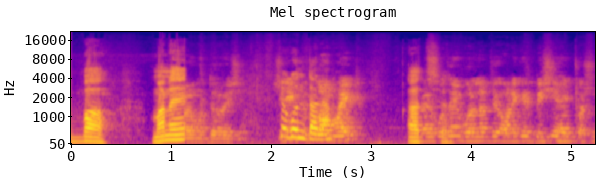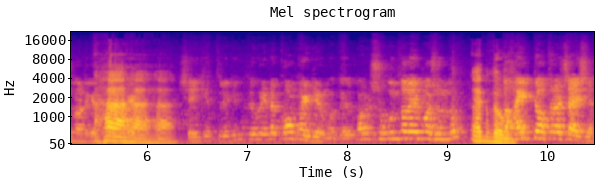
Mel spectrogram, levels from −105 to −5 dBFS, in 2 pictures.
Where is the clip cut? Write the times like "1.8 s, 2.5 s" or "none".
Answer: 1.1 s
